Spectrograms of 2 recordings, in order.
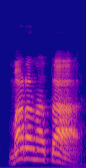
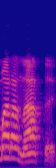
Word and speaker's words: Maranata: E agora eu clamo do aramaico para o português: Maranatá, vinde, Senhor Jesus, como dizemos nós católicos, ou Maranata, como dizem nossos irmãos separados, evangélicos ou protestantes. Não importa a pronúncia, o significado é o mesmo.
